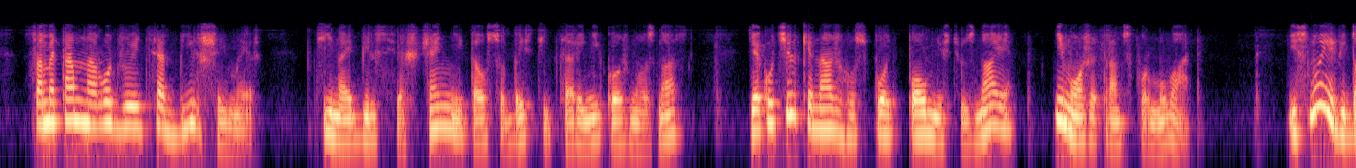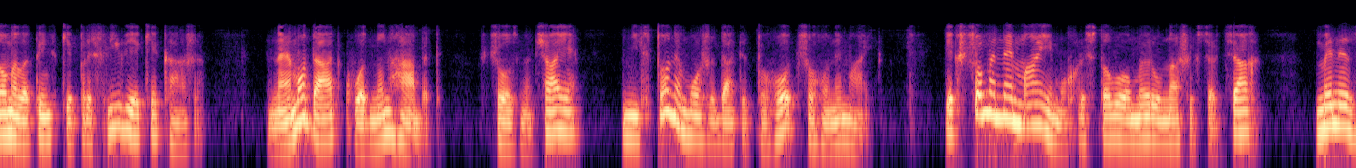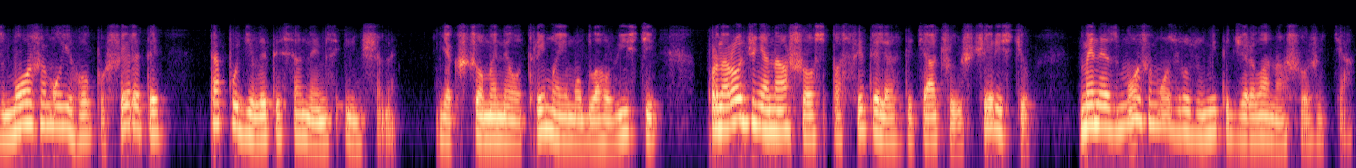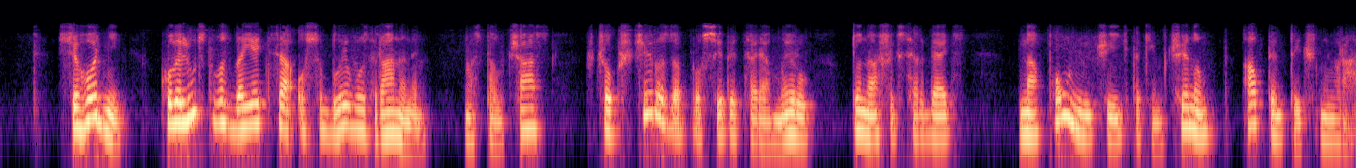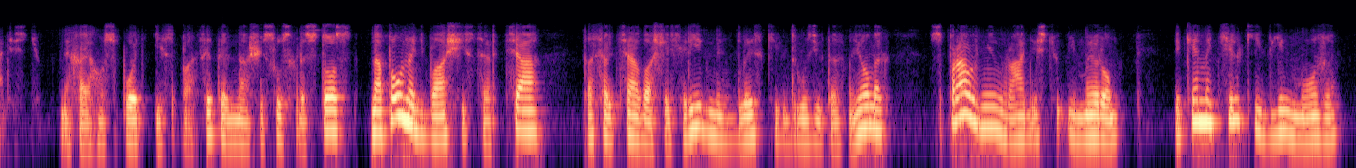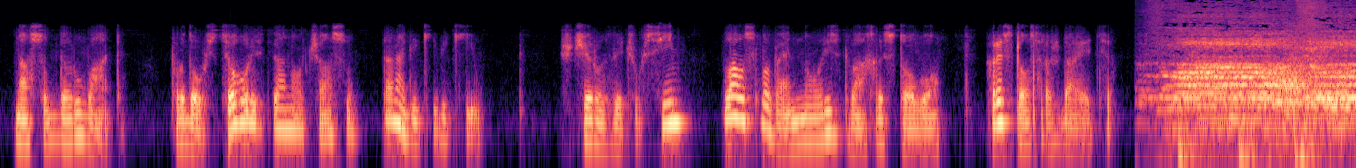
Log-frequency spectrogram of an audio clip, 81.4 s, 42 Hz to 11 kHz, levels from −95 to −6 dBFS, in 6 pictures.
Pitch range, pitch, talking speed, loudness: 110-155 Hz, 125 Hz, 110 wpm, -19 LUFS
